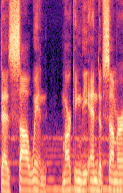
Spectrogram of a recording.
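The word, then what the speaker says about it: Samhain: harvest season culminated they celebrated a festival called samhan pronounced as saw win marking the end of Summer and the onset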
